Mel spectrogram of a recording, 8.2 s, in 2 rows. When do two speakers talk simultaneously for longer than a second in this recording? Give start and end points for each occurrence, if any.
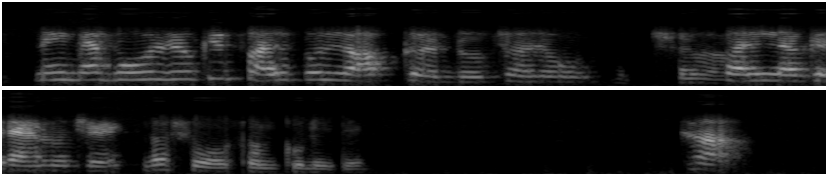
none

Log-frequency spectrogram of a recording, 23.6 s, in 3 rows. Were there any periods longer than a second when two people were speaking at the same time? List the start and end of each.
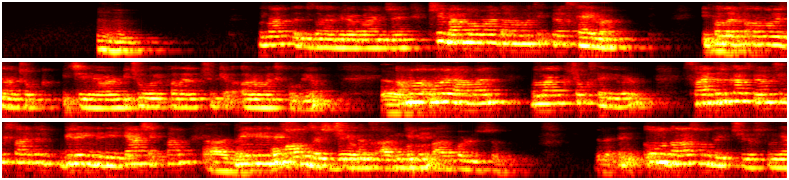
18.0-20.0

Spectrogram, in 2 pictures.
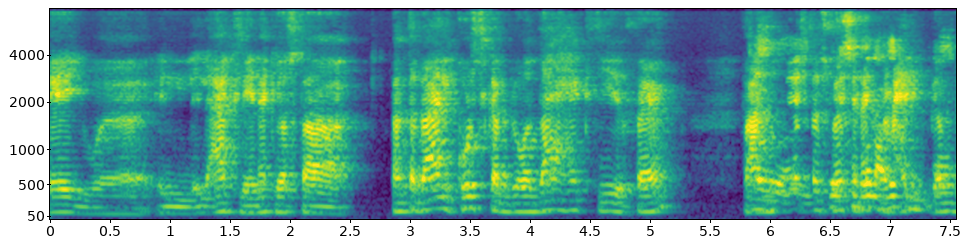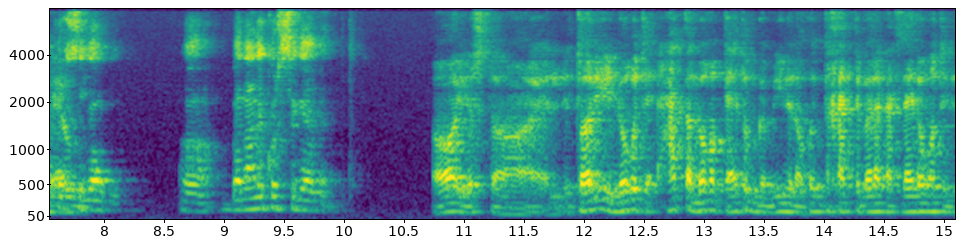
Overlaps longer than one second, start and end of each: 5.8-7.8

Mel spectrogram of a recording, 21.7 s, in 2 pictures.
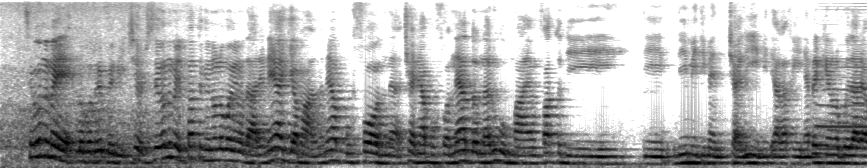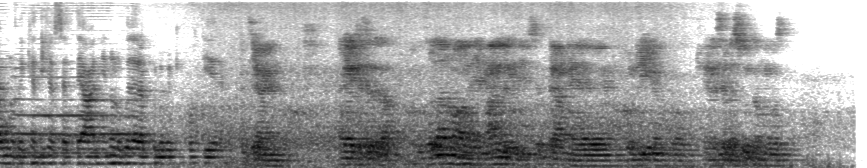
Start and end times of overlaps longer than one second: none

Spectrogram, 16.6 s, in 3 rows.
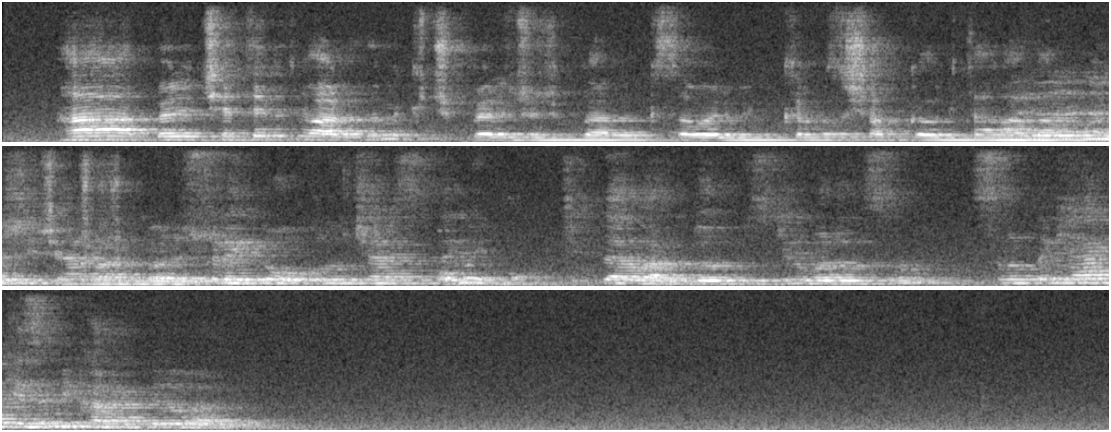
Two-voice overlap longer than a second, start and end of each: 5.0-6.6

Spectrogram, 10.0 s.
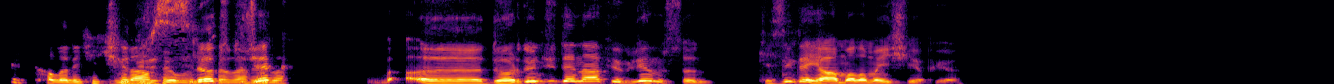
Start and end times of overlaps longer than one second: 0.8-2.0

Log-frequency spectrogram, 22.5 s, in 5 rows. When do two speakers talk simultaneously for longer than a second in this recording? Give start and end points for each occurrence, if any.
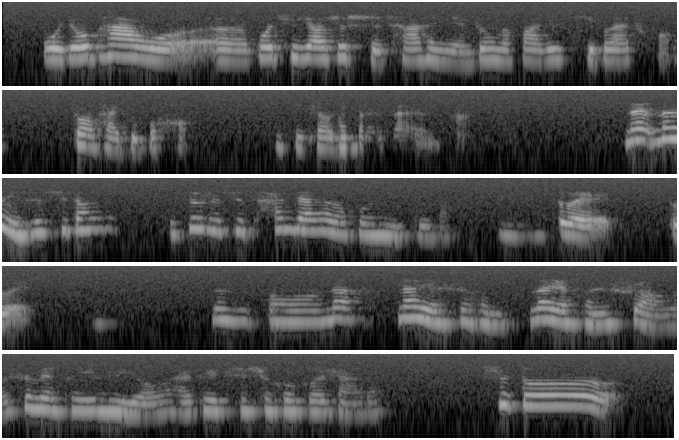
none

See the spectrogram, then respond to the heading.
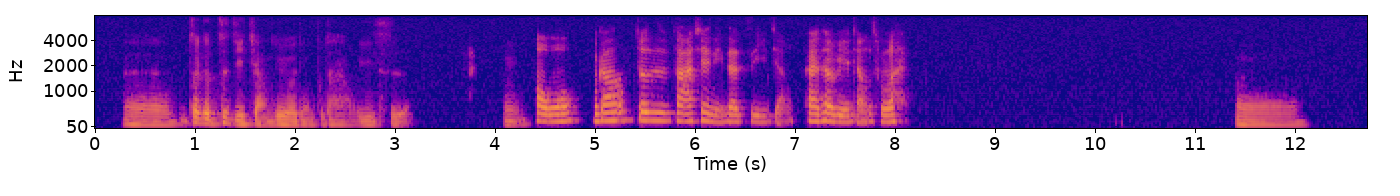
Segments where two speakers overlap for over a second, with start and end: none

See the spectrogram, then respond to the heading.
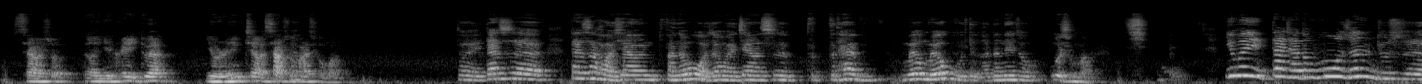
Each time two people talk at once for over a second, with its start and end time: none

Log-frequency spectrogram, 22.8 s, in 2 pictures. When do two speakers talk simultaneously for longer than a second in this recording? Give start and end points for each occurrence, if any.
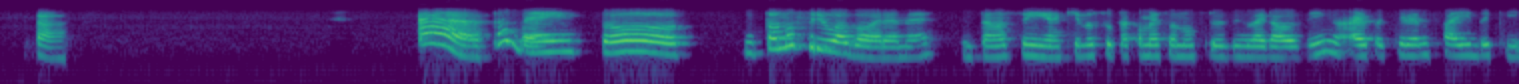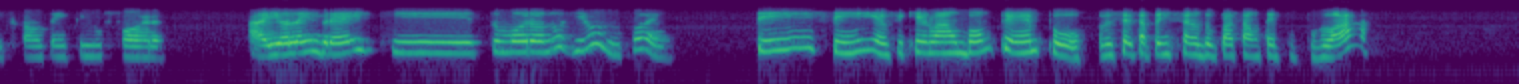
none

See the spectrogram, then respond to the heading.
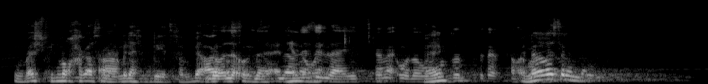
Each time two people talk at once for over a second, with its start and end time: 2.1-3.3

